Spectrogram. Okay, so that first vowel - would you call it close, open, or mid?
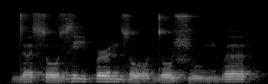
mid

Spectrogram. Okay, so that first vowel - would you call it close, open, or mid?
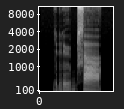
close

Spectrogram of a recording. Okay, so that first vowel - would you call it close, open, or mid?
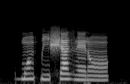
mid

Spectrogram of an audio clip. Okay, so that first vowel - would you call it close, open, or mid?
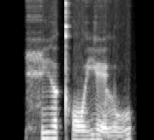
close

